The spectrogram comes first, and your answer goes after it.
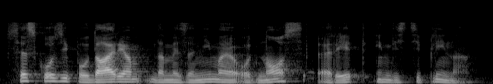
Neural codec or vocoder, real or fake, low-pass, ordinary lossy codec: none; real; 7.2 kHz; MP3, 48 kbps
